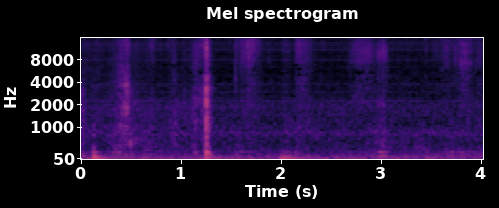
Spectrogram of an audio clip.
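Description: Faint handling of a tarot deck, cards being turned and laid down, with one sharp click about a second in.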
